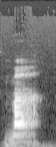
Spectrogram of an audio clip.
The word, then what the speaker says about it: ma: Next word is ma. With a mid-tone, which means to come. – To come. And if you pronounce it incorrectly? – So if you say ma, it means horse. If you say ma, it means dog. – Right. Ma, horse, with high tone. Ma and ma, dog.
